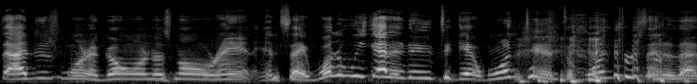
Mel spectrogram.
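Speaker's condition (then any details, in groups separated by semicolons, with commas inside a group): Cerebral palsy; trouble focusing eyes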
